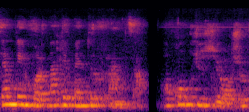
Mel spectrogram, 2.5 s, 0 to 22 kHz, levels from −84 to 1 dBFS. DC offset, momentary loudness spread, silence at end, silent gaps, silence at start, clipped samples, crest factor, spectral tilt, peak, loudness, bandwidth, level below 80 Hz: under 0.1%; 12 LU; 0 s; 1.49-1.55 s; 0 s; under 0.1%; 14 dB; -4 dB/octave; -10 dBFS; -25 LUFS; 13 kHz; -64 dBFS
